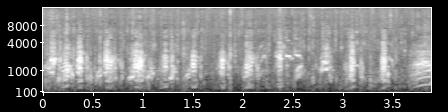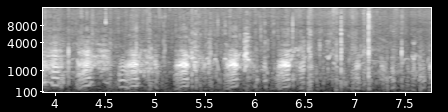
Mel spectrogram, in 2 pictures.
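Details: Wild ducks quack in a busy, overlapping chorus, with harsh nasal quacks tumbling over one another about twice a second.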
